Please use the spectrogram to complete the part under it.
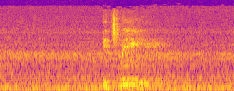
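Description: A man speaks briefly and calmly, muffled behind glass.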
